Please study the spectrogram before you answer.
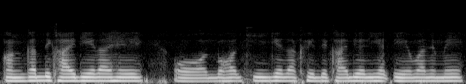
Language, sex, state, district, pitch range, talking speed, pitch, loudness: Hindi, male, Madhya Pradesh, Katni, 160-165 Hz, 195 wpm, 165 Hz, -13 LUFS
